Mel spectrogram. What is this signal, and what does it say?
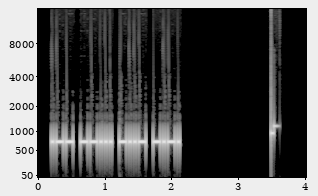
Morse code, heard as a keyed tone, about 33 wpm, 700 Hz. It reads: W7XC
